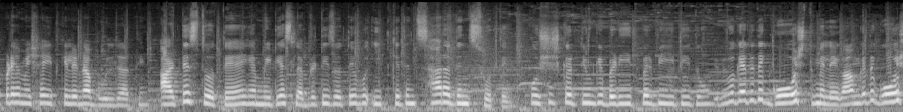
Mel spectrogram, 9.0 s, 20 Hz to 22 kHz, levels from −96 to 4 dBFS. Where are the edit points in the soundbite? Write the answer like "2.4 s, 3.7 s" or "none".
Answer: 1.5 s, 5.2 s, 7.2 s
